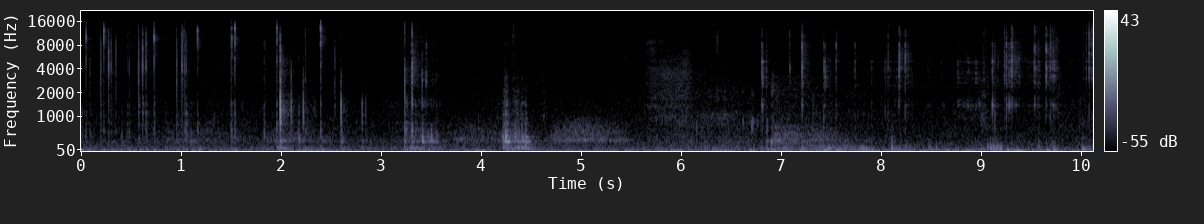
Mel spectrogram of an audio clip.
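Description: A small amber glass jar with a gold metal lid is tapped on a table with long nails, then lifted. The result is a quick run of sharp, dry clicks and taps that die away almost instantly, over a low background rumble and some soft rustling.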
